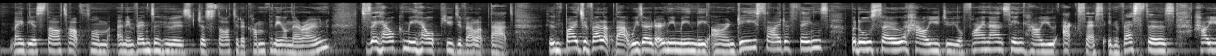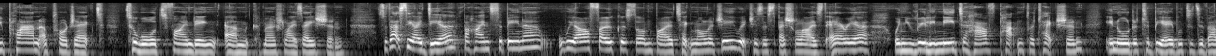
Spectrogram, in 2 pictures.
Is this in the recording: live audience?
yes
